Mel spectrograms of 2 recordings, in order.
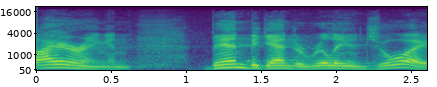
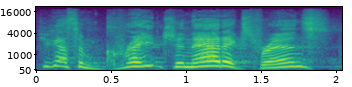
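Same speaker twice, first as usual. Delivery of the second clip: raised, ringing repeat; high, emphatic repeat; 10 semitones higher, 4 dB louder than usual. Shown as a demonstration. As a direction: lift the line high for the congregation. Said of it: "preacher repeats line for emphasis".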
